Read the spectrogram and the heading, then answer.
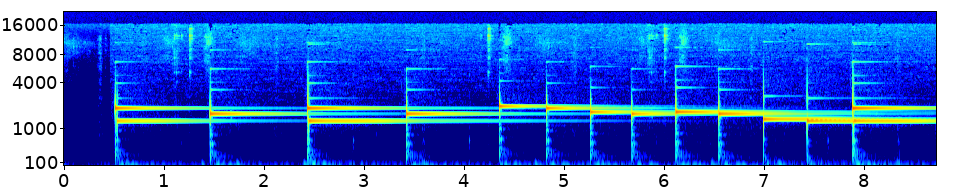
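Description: Wind chimes ring in a slow, irregular sequence of about a dozen clear metallic strikes, each tone lingering and fading. The chimes sound fairly close and moderately loud, with no voices.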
